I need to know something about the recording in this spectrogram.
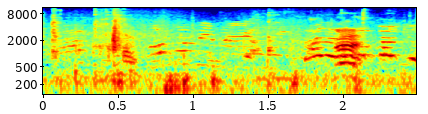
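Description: High-pitched children's voices calling and chattering, overlapping, loudest near the end.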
